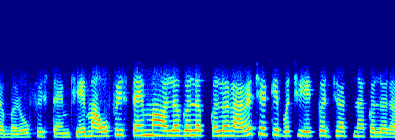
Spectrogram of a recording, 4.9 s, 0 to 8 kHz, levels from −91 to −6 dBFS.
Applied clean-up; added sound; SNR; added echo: none; none; none; none.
